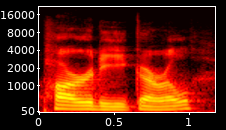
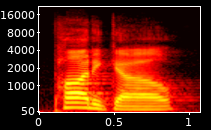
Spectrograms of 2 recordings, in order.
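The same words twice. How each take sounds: First: The R sounds are clearly pronounced. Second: The R sounds are dropped. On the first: The speaker calls it wrong. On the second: The speaker calls it right.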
